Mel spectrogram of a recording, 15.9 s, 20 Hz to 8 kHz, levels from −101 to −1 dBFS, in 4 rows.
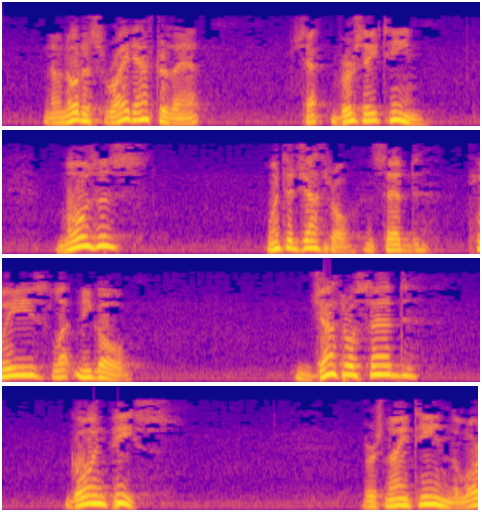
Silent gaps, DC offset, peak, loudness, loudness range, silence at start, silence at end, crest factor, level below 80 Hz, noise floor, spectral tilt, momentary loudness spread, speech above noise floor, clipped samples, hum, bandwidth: none; under 0.1%; 0 dBFS; -14 LUFS; 3 LU; 0.35 s; 0 s; 16 dB; -54 dBFS; -50 dBFS; -11.5 dB/octave; 16 LU; 38 dB; under 0.1%; none; 5.8 kHz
